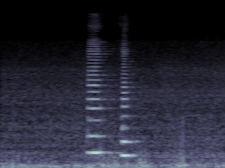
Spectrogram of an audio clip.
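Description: A train sounds its horn twice as it approaches.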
